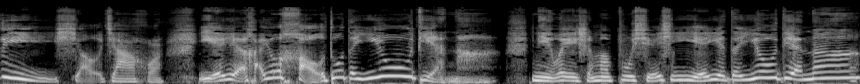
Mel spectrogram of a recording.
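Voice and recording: Putting on a character voice, a woman with a medium pitch speaks slowly with very wide pitch swings.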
